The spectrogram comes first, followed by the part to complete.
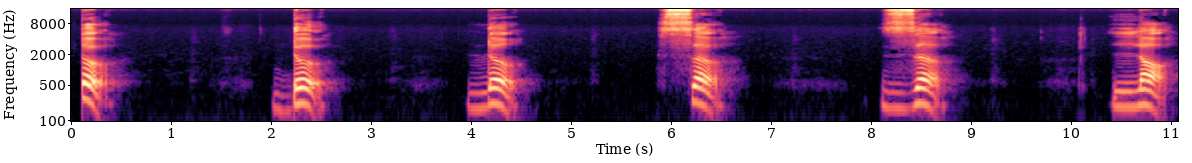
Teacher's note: these are the sounds which are produced when our tongue is touching the alveolar ridge. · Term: alveolar sound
